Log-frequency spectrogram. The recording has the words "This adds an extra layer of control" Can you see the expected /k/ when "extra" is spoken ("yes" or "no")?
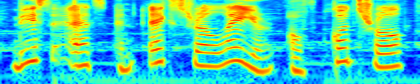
yes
